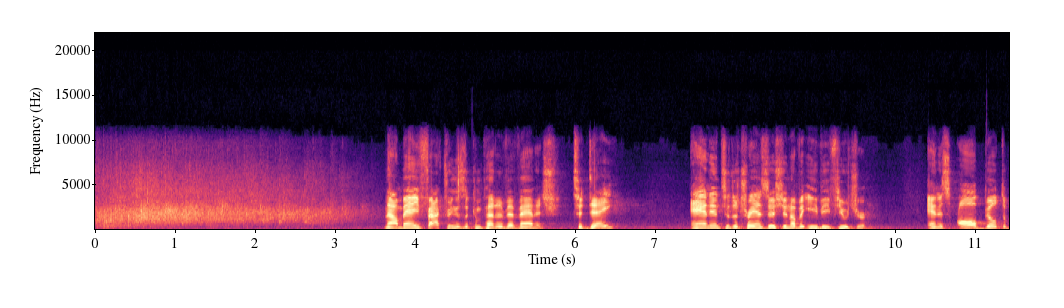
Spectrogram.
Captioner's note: applause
